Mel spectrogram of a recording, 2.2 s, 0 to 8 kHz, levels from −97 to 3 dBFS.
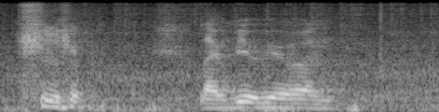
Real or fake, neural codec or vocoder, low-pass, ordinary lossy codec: real; none; 7.2 kHz; none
